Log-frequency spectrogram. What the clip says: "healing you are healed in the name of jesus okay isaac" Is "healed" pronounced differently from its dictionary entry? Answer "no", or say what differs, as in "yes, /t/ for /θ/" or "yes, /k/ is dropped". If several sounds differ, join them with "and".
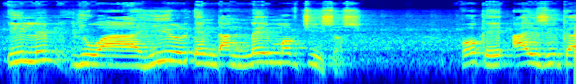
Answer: yes, /d/ is dropped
